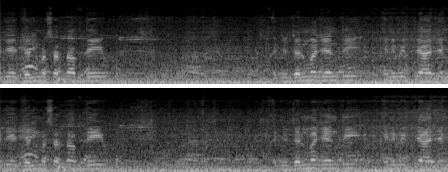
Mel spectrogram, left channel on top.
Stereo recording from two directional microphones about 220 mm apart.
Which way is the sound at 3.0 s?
Centre (ahead or behind).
